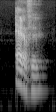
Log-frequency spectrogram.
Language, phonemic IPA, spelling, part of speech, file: Dutch, /ˈɛrvə/, erve, noun / verb, Nl-erve.ogg
- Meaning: singular present subjunctive of erven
